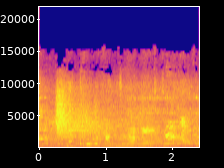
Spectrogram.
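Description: Children's voices calling and chattering over steady background music.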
